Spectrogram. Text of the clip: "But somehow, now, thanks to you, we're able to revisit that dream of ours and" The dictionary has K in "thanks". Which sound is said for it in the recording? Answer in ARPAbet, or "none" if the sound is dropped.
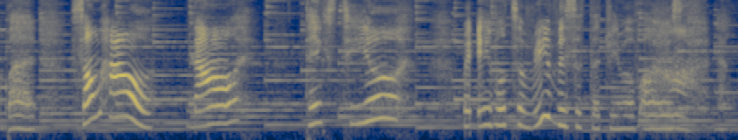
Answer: K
